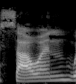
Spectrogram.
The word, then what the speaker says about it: Samhain: Earlier, I mentioned the holiday Samhain, which is spelled S-A-M-H-A-I-N.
